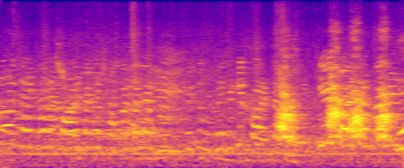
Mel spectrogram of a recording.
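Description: Several voices talking over one another in a complaining chatter, getting louder about three seconds in.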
